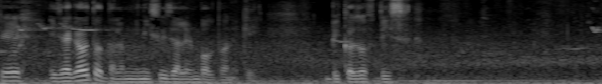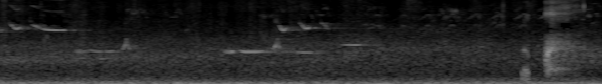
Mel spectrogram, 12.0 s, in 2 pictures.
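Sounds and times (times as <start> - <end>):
birds chirping: 0.0 - 12.0
steady low rumble: 0.0 - 12.0
whistled bird notes: 5.7 - 12.0.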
